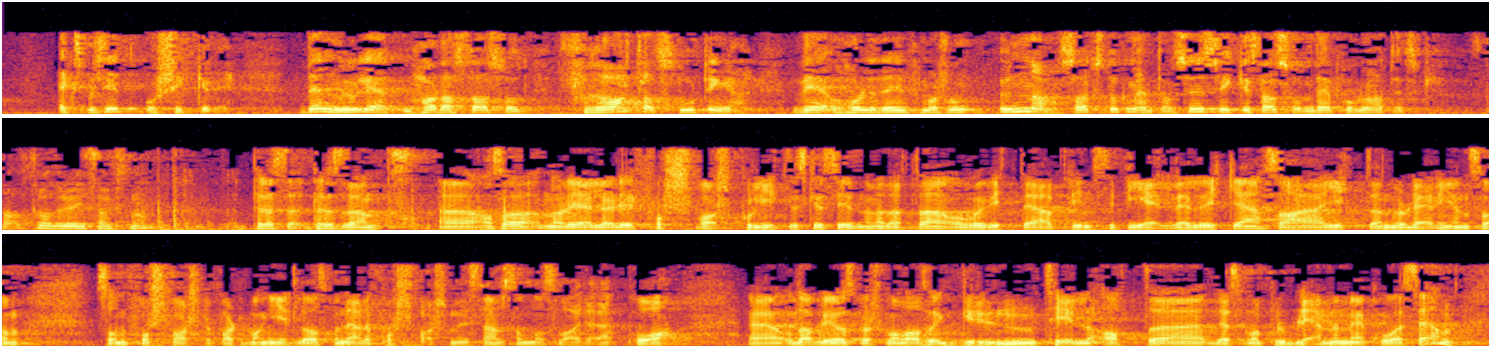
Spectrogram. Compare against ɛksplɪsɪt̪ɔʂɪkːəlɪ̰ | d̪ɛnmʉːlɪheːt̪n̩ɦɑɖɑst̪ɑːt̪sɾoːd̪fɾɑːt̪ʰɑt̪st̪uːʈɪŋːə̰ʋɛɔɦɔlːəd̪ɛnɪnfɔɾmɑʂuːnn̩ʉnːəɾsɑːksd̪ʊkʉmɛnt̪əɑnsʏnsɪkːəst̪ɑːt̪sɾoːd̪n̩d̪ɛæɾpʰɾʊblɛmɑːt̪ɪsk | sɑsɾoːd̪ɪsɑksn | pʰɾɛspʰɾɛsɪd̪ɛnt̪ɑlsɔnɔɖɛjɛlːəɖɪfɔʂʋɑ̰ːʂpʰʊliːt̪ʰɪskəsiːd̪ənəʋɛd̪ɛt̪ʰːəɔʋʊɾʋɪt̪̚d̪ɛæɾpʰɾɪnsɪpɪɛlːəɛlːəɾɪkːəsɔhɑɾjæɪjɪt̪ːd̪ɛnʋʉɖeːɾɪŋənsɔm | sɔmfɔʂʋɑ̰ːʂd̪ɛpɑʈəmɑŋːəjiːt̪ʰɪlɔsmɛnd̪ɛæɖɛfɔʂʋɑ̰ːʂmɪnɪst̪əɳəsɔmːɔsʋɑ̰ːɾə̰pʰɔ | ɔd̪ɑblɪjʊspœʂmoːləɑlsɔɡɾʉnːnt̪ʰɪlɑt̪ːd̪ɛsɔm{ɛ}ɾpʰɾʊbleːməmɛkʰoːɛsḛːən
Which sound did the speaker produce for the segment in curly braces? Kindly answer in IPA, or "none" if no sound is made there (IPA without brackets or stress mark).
æ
